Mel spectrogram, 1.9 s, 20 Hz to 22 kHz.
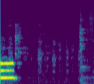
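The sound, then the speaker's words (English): A young female dog, not yet 9 months old, pants in short, breathy bursts, with a brief whine at the start and a louder huff near the end. “Oh my God, your dog is so cute.”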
